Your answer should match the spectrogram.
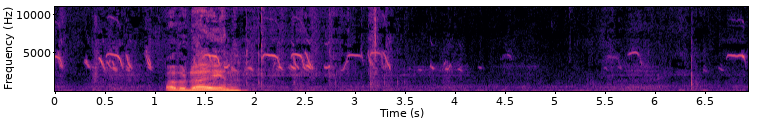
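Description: Tiny high chirps from a group of about a dozen baby chicks, repeated peeps scattered through the clip, with a brief burst of nearby speech early on and quieter talk afterward.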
